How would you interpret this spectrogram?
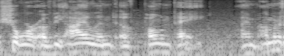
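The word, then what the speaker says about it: Pohnpei: of the island of ponpei i'm gonna say it's excuse me i'm gonna say it's pronounced ponpe because otherwise it sounds like pompeii over there in in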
